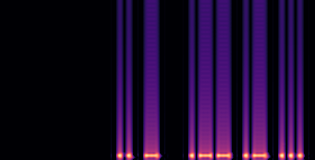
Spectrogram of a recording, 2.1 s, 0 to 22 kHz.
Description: Morse code, heard as a keyed tone, about 40 wpm, 700 Hz. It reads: IT WAS
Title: Sentences from Top 1000 Words - Review Part 1 - 40wpm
